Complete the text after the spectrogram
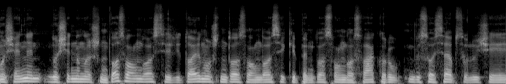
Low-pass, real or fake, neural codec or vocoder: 19.8 kHz; fake; codec, 44.1 kHz, 7.8 kbps, DAC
